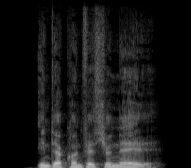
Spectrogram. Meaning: interconfessional
- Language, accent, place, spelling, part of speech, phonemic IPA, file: German, Germany, Berlin, interkonfessionell, adjective, /ɪntɐkɔnfɛsi̯oˈnɛl/, De-interkonfessionell.ogg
